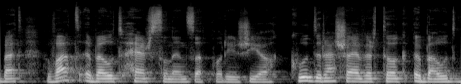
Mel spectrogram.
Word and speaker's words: Zaporozhye: And when we now liberate remaining parts of Zaporozhye, this is the Russian way to pronounce it, and Kherson, the people,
